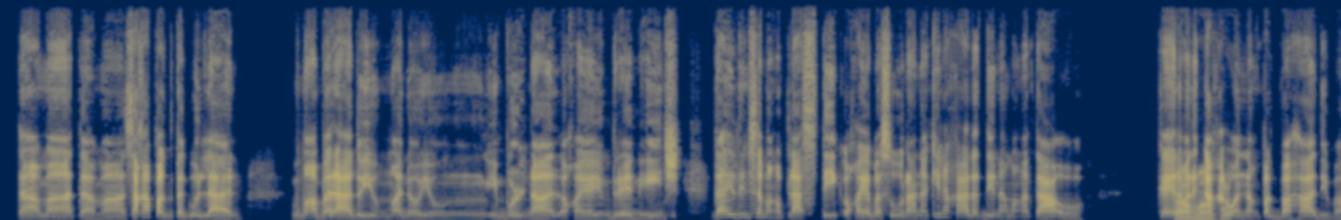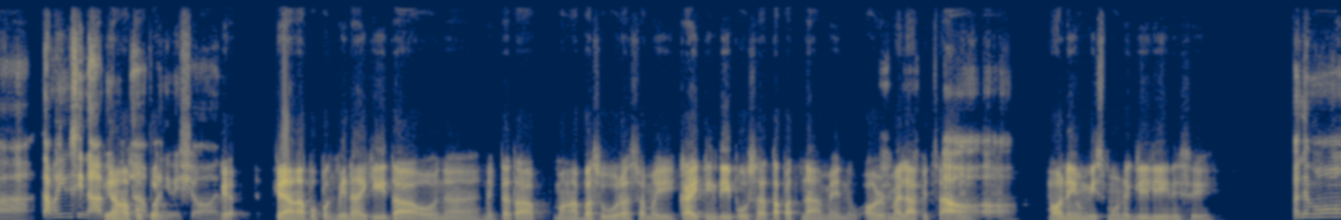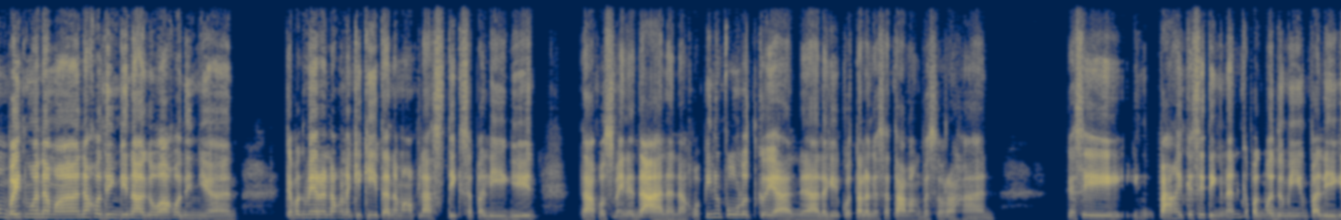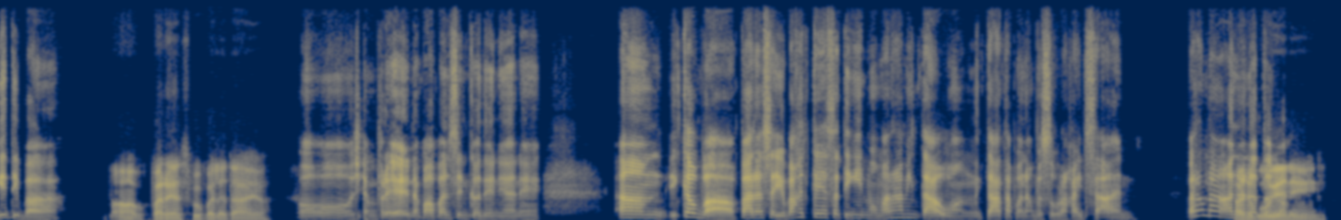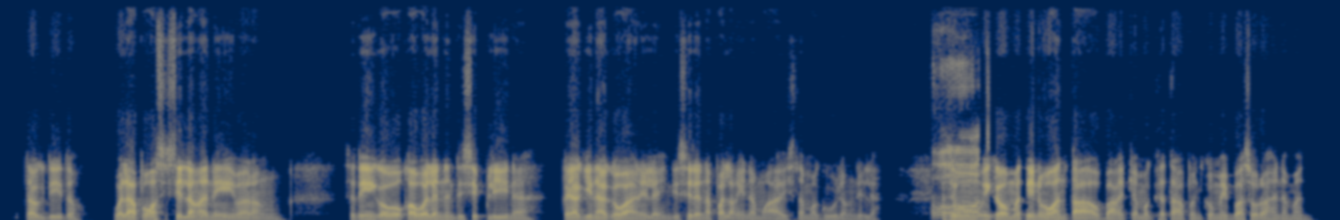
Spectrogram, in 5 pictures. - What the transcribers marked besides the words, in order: tapping
- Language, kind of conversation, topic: Filipino, unstructured, Ano ang reaksyon mo kapag may nakikita kang nagtatapon ng basura kung saan-saan?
